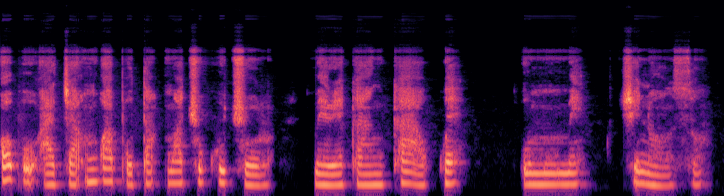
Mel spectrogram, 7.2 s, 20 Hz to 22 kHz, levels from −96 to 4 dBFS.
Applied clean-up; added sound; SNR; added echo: none; none; none; none.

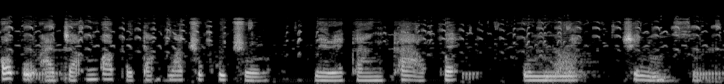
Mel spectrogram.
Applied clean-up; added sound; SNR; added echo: classical method spectral subtraction.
